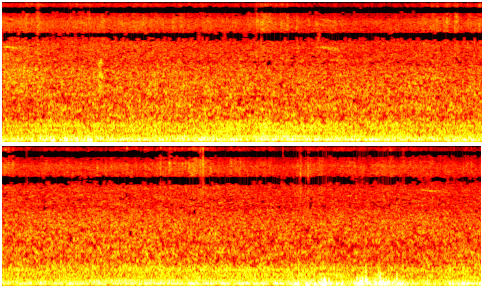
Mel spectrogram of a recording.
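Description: Only low, steady rumbling noise like wind or distant traffic is heard, with no animal calls.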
